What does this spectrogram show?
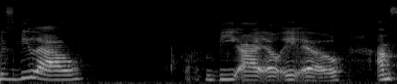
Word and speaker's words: Bilal: But his name is Bilal. B-I-L-A-L. I'm spelling it because everybody asks, what's his name? What's his name? And I say, oh, his name is Bilal. And they're like, Bilal?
